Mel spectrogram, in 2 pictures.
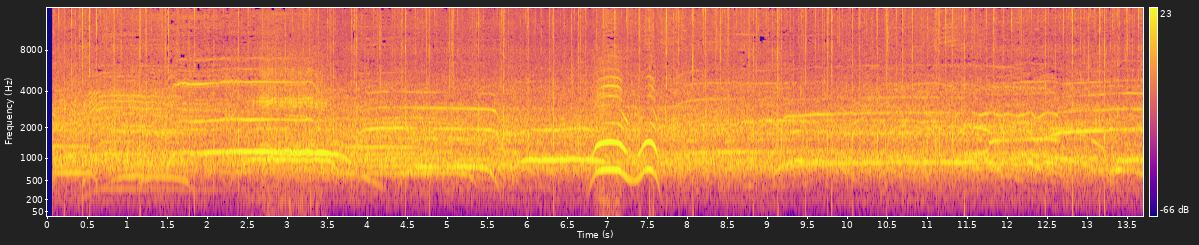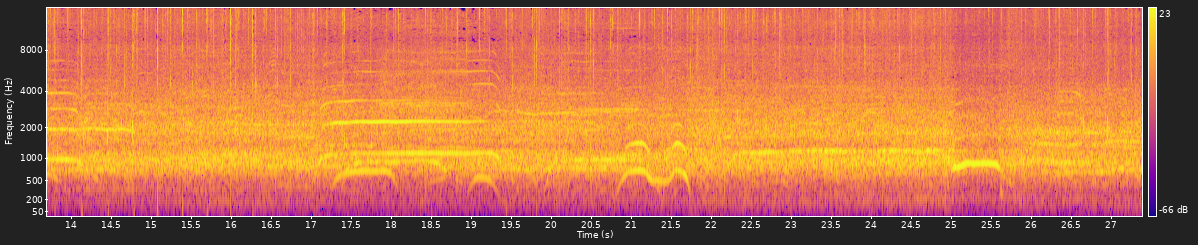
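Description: A large crowd screams and cheers loudly and close by.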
